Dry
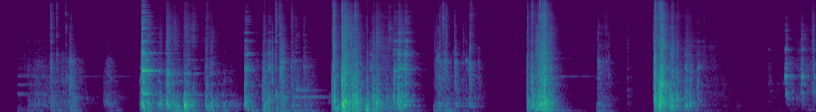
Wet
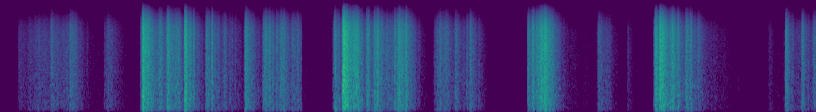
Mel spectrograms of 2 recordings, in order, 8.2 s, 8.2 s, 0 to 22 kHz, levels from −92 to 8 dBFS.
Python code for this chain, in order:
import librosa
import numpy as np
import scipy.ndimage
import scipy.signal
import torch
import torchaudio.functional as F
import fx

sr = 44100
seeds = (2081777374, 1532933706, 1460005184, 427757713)

y = fx.noise_vocoder(x, sr, seeds[0], bands=1)
y = fx.band_widen(y, sr, depth_pct=100, at=(3.01, 3.74))
y = y * librosa.db_to_amplitude(5.0)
